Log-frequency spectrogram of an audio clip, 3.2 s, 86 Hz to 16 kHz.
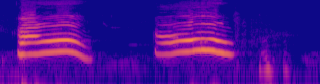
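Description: A peacock gives two loud, nasal, wailing calls, each under a second, swelling and then sliding down, about 1.5 seconds apart, followed by faint soft chatter.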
